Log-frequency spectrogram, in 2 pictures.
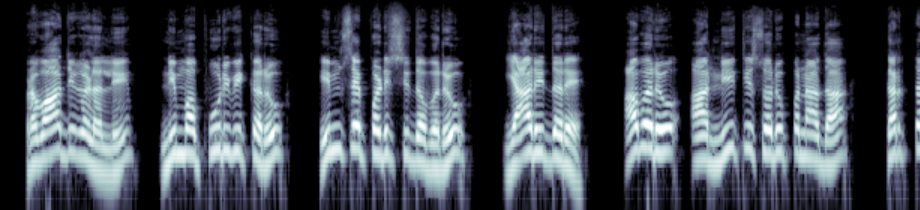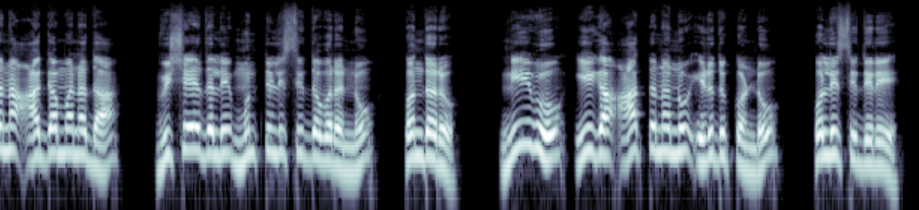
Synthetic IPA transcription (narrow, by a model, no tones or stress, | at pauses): pɾɐʋaːd̪iɡɐɭɐlːi | nimːɐpuːɾʋikɐɾu | ɦimse̞pɐɽisid̪ɐʋɐɾu | jaːɾid̪ːɐɾe̞ | ɐʋɐɾuaːniːt̪isʋɐɾuːpɐnaːd̪ɐ | kɐɾt̪ɐnɐʔaːɡɐmɐnɐd̪ɐ | ʋiʂɐjɐd̪ɐlːimunt̪iɭisid̪ːɐʋɐɾɐnːu | kond̪ɐɾu | niːʋuiːɡɐʔaːt̪ɐnɐnːuiɽud̪uko̞ɳɖu | kolːisid̪iɾi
